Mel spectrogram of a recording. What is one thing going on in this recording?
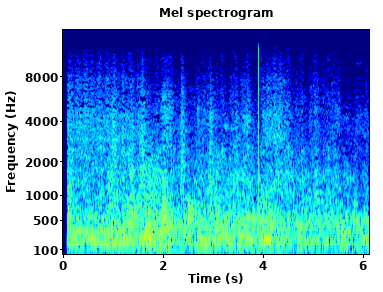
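A crowd of people murmurs and chatters in a room.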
